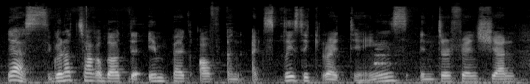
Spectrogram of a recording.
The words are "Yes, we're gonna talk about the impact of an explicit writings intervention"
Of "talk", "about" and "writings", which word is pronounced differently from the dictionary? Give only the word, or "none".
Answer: writings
